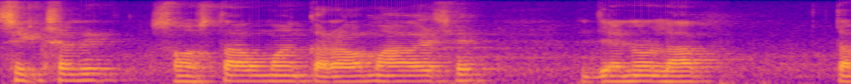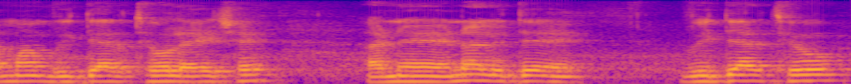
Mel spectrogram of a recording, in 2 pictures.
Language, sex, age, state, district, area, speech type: Gujarati, male, 60+, Gujarat, Valsad, urban, spontaneous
